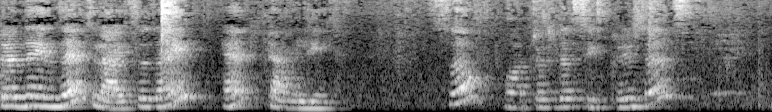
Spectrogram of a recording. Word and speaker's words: ptyalin: It starts with P, but name is ptyalin because P is silent. Okay, so it is ptyalin.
